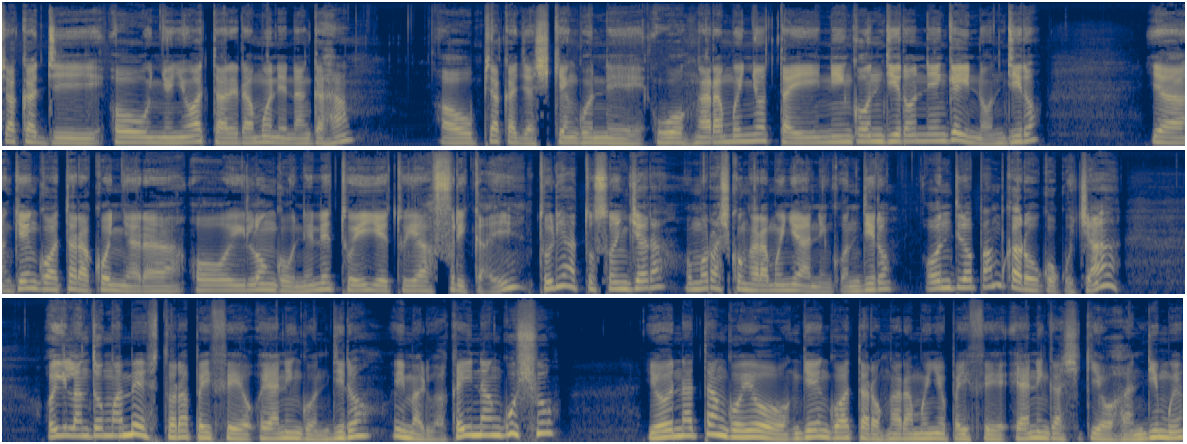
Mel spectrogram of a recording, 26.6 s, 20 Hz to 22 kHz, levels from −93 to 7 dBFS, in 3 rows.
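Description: Pre-emphasis left on, from the start to 18.6 s: the treble lift applied for recording or transmission was never undone, leaving highs about 11 dB hotter at 10 kHz relative to 1 kHz, which fits a J.17 curve. The speech sounds thin, bright and sibilant.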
